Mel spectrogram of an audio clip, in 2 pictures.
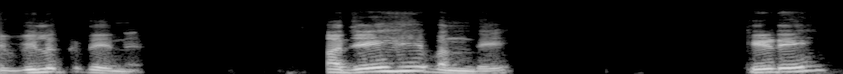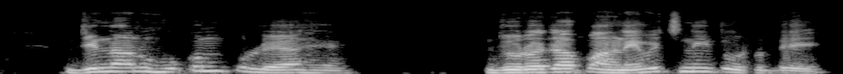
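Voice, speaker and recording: A man teaching a scripture class, explaining verses word by word and slowly intoning the quoted lines. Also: a little high, a little mellow, no room sound, highs cut off. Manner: explains verse word by word, slow chanted quotations. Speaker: katha teacher. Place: gurdwara class, online. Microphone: video call.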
